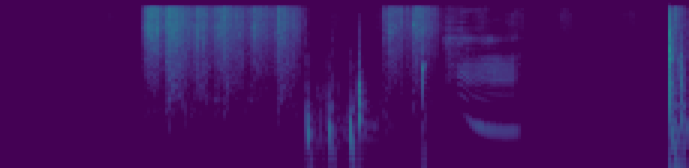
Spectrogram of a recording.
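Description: Leaf blocks crunch as they are broken in a video game.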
